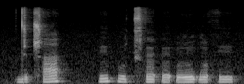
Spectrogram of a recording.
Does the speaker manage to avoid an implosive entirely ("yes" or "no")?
no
